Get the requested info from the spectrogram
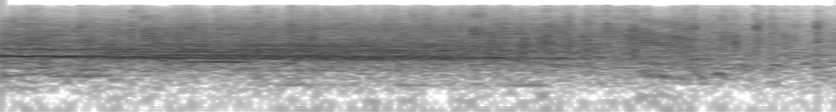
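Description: A studio audience applauding, steady at first and dying away in the last second or so.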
